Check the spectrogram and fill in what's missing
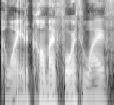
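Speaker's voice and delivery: ordinary delivery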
